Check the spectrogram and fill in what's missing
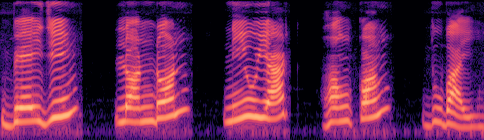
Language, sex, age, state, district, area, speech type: Bengali, female, 45-60, West Bengal, South 24 Parganas, rural, spontaneous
